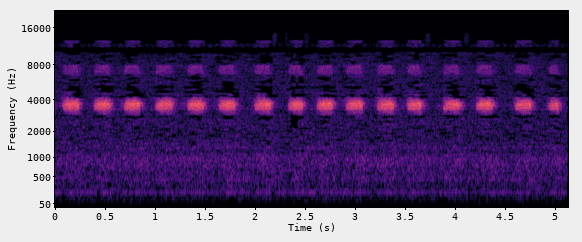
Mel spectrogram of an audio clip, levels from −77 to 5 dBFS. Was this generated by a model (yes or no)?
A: yes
